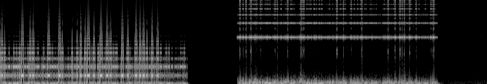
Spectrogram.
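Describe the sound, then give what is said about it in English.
A buzzy synthesized square-wave tone stops briefly, then banded noise from a noise generator (oscillator) takes over: a steady electronic hiss with several shrill, whistling high bands, holding for about two seconds before cutting off. “The second is banded noise.”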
